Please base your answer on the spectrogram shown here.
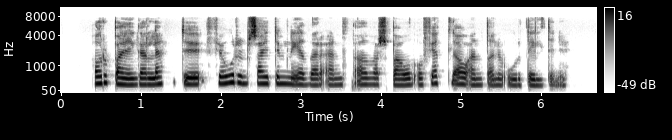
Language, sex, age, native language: Icelandic, female, 18-19, Icelandic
